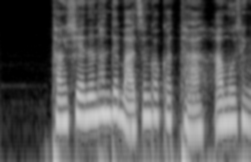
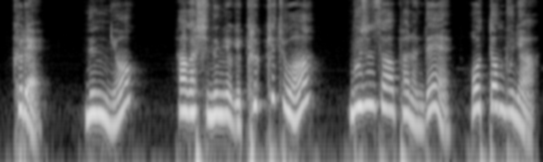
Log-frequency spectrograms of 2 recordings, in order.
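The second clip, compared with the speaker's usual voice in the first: louder, higher scornful questioning; sarcastic, challenging mother; 6 semitones higher, 8 dB louder than usual. A narrator's reading. Mother grilling her son's girlfriend about her business, scornful challenge.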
